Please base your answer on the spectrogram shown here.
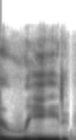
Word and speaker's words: read: Today I read yesterday I read like the color red.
